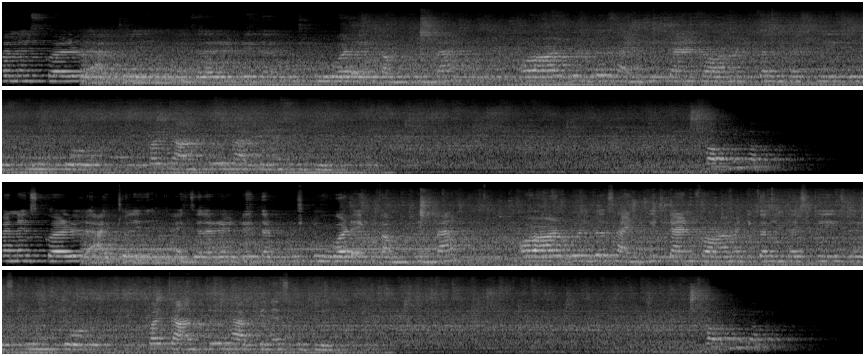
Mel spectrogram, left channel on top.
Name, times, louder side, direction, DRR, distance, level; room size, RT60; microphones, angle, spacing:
voice 1, 0.0-12.0, right 3 dB, 75° right, 4 dB, 0.9 m, -30 dB
sound 1, 0.8-12.4, left 1 dB, 5° left, 0.8 m, -35 dB
sound 2, 3.4-15.7, right 3 dB, 30° right, 1.1 m, -36 dB
voice 2, 14.8-16.3, left 2 dB, 25° left, -4 dB, 1.9 m, -37 dB
10.0 x 9.2 x 2.8 m, 1.4 s
head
